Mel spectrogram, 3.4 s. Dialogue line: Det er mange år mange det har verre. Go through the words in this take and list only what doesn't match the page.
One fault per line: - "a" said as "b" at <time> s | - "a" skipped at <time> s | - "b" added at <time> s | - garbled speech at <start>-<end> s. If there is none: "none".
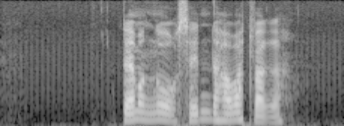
- "mange" said as "siden" at 1.8 s
- "vært" added at 2.4 s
